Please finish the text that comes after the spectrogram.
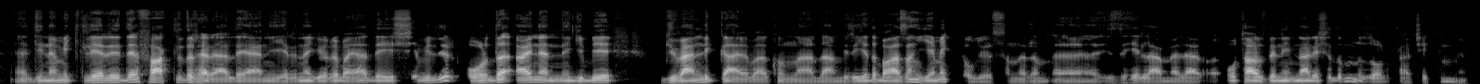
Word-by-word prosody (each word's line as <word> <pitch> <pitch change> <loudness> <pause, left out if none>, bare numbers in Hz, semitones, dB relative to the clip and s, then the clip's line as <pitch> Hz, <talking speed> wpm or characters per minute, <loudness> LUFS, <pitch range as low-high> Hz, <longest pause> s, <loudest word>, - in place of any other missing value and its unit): eee, 80 0 -7
dinamikleri 95 +3 +1
de 115 +1 +5
farklıdır 110 -1 +3
herhâlde, 80 -3 +2
yani, 80 0 -1
yerine 80 +2 -3
göre 85 +2 -2
bayağı 80 +1 -1
değişebilir. 90 - -2
Orada 90 +7 +4
Aynen. 100 -5 +4
Ne 85 - -2
gibi 95 +2 +2 0.5
Güvenlik 90 +4 +3
galiba 75 -1 0
konulardan 75 -2 -5
biri 80 +2 -4
ya 90 +1 0
da - - -1
bazen 90 +6 +3
yemek 100 0 -1
de - - -13
oluyor 70 0 -9
sanırım, 75 -1 -11
eee, 75 -1 -8
zehirlenmeler. 75 0 -4
A - - -8 0.2
o 85 -1 -5
tarz 85 -3 +3
deneyimler 85 0 +1
yaşadın 100 +7 -5
mı, 140 -6 -7
zorluklar 70 -1 -8
çektin - - -14
mi? - - -18
85 Hz, 145 wpm, -25 LUFS, 75-95 Hz, 0.5 s, de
